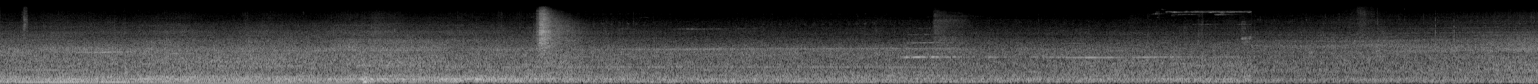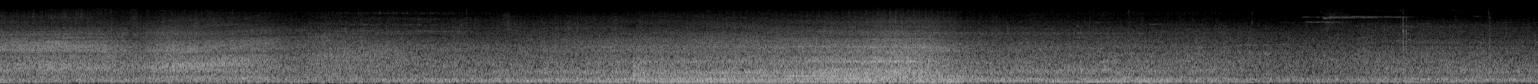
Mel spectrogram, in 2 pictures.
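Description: Road traffic: motor vehicles passing on a nearby street, a steady rush of noise with low engine hum that swells near the start and again about twenty-four seconds in. A single sharp click about five seconds in.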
